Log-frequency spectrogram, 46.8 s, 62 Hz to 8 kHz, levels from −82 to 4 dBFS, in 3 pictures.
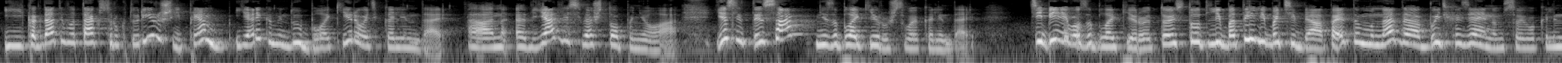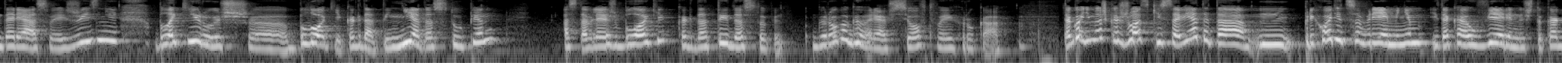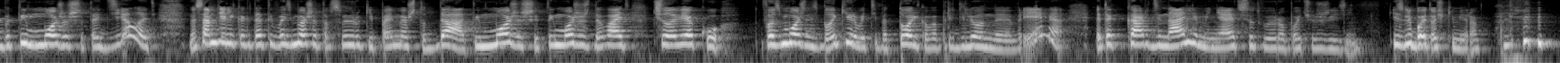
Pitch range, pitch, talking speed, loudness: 220-290 Hz, 255 Hz, 145 wpm, -17 LUFS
